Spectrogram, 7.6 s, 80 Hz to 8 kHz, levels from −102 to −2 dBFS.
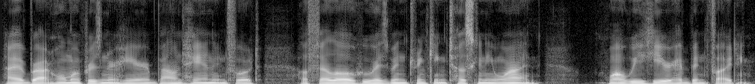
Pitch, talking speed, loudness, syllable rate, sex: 110 Hz, 190 wpm, -17 LUFS, 5.4 syllables/s, male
